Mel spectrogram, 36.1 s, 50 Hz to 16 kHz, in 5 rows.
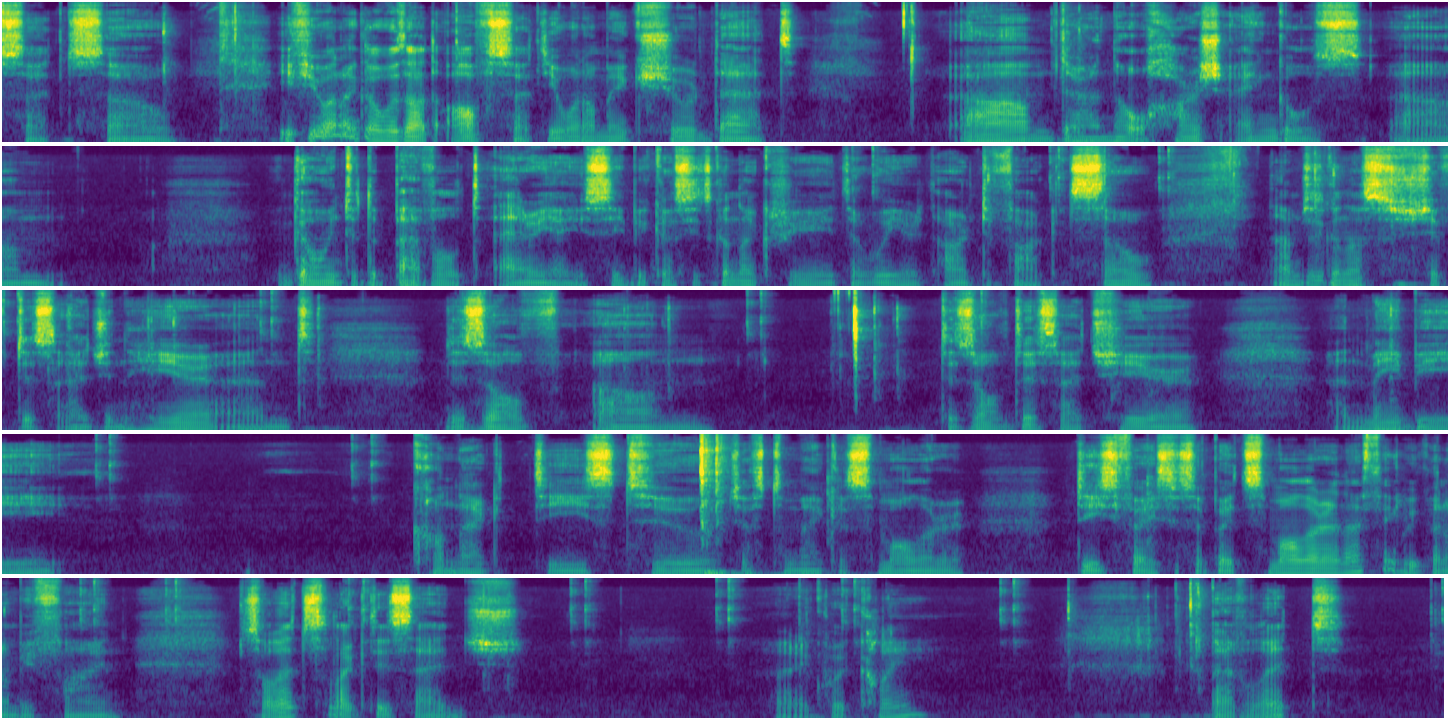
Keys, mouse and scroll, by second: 1.2 shift+middle click, 1.5 scroll up 2, 1.8 middle click, 2.4 shift+middle click, 3.2 middle click, 5.3 ctrl+b, 12.0 Tab, 12.5 click, 13.0 shift+click, 13.8 j, 14.1 Tab, 14.4 click, 14.7 x, 15.2 Tab, 15.7 click, 15.9 x, 17.7 x, 18.8 x, 19.6 scroll down 2, 20.0 middle click, 21.3 k, 25.8 middle click, 27.4 shift+middle click, 27.7 scroll up 1, 28.4 Tab, 28.6 Tab, 29.7 click, 30.6 ctrl+click, 31.3 ctrl+z, 31.7 ctrl+click, 32.4 ctrl+click, 32.9 ctrl+z, 33.1 ctrl+click, 33.9 ctrl+click, 34.7 ctrl+b.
